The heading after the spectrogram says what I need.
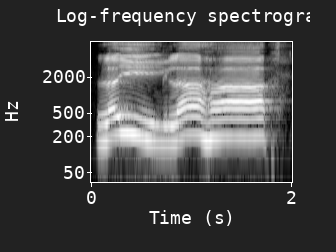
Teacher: یا لین کو آپ کھینچیں گے نہیں، یا لین کو آپ جلدی سے پڑھیں گے. یا لین کسے کہتے ہیں کہ یا کے اوپر جزم ہو اور اس سے پہلا حرف کے اوپر زبر ہو تو اسے یا لین کہتے ہیں، ٹھیک ہے.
